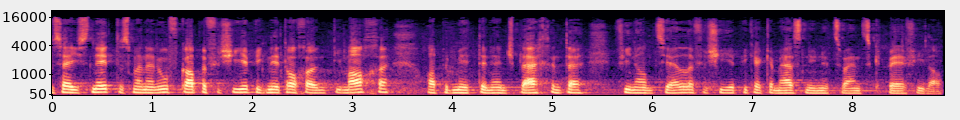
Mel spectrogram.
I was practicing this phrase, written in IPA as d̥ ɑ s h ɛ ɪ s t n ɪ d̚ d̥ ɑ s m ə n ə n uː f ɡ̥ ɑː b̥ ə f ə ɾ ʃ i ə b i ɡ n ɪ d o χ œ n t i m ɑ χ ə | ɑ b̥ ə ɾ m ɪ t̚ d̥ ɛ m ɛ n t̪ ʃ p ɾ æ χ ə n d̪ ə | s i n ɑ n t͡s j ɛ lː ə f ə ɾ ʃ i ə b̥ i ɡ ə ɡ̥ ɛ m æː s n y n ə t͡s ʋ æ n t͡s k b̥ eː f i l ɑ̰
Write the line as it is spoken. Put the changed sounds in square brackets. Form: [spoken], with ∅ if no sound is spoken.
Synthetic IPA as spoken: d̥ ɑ s h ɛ ɪ s t n ɪ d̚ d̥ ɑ s m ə n ə n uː f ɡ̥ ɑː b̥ ə f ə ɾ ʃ i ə b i ɡ n ɪ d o χ œ n t i m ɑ χ ə | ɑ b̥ ə ɾ m ɪ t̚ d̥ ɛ [n] ɛ n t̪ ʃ p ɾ æ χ ə n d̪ ə | [f] i n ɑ n t͡s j ɛ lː ə f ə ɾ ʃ i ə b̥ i ɡ ə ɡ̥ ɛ m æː s n y n ə t͡s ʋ æ n t͡s k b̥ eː f i l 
